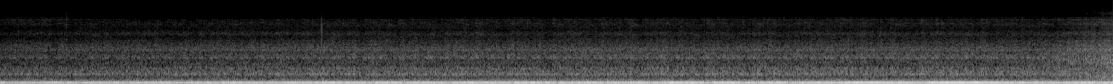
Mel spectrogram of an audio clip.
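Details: 1993 Dodge D250 12-valve Cummins diesel idling: deep rumble with uneven, lumpy beat from a misfire; injectors, lift pump and fuel shutoff solenoid replaced, valves adjusted, compression 400 psi on all six; owner suspects the injection pump.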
